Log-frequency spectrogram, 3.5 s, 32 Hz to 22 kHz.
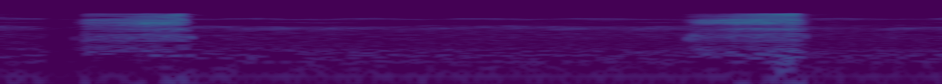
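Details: Limping barn owlet at Starr Ranch having a midnight meal, 22 May 2011, gives two harsh, hissing screeches, each under half a second, about two seconds apart, over a faint steady high hum.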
